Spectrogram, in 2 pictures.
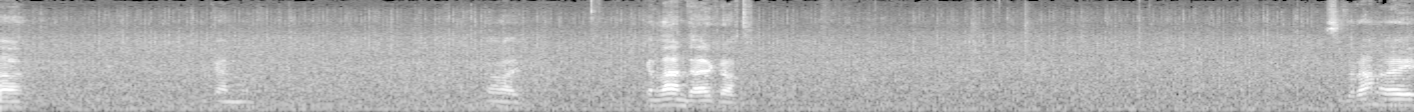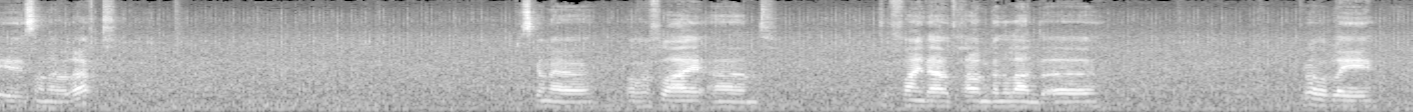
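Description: A man speaks in short bursts through a headset microphone.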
